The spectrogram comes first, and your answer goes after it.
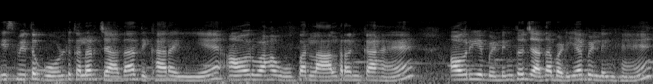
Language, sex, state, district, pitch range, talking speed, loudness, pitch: Hindi, female, Haryana, Charkhi Dadri, 195-220 Hz, 210 wpm, -18 LUFS, 205 Hz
